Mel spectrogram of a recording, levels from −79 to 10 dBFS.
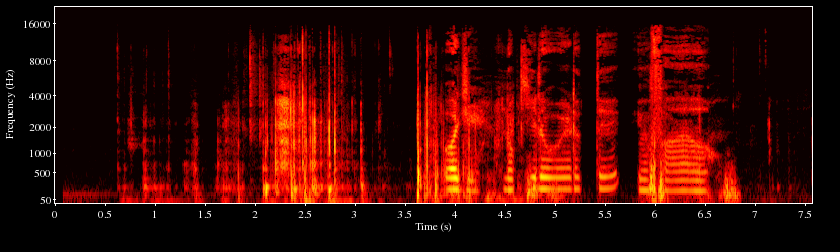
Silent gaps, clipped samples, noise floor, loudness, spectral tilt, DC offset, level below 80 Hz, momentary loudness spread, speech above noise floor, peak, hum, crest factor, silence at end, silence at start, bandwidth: none; under 0.1%; -60 dBFS; -23 LUFS; -4 dB/octave; under 0.1%; -44 dBFS; 23 LU; 37 dB; 0 dBFS; none; 26 dB; 0.7 s; 0.75 s; 16 kHz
